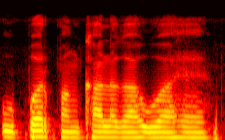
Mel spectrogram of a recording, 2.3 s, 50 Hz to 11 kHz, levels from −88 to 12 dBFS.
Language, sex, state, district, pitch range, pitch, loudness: Hindi, male, Jharkhand, Deoghar, 120-130 Hz, 125 Hz, -17 LUFS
